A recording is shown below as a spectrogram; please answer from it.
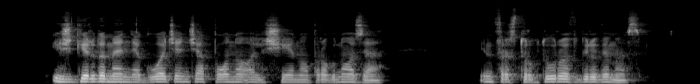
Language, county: Lithuanian, Marijampolė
